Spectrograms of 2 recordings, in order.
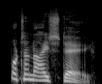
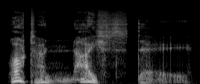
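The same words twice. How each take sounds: First: It is said in a plain, ordinary way. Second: It is said in soft, caressing tones.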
